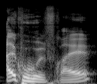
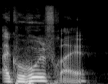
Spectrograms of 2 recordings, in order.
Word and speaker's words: alkoholfrei: Und die Betonung des Wortes Alkohol ist in beiden Fällen unterschiedlich. Also man sagt Alkohol, stimmt. Aber man sagt nicht alkoholfrei, sondern man sagt alkoholfrei.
